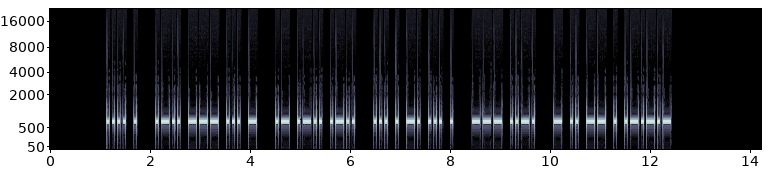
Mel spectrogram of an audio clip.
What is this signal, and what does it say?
Morse code, heard as a keyed tone, about 22 wpm, 700 Hz. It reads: HE LOST ALL SENSE OF TIME.
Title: Sentences from Top 1400 Words 22wpm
